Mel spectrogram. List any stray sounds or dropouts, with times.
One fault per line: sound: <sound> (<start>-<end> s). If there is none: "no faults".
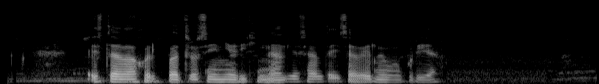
no faults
